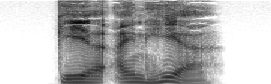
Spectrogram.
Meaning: inflection of einhergehen: 1. first-person singular present 2. first/third-person singular subjunctive I 3. singular imperative
- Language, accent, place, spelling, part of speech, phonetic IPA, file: German, Germany, Berlin, gehe einher, verb, [ˌɡeːə aɪ̯nˈhɛɐ̯], De-gehe einher.ogg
